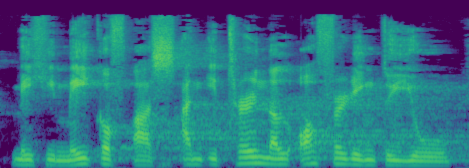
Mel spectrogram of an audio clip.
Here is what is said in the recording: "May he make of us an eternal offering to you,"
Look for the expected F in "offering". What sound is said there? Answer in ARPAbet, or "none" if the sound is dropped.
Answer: F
